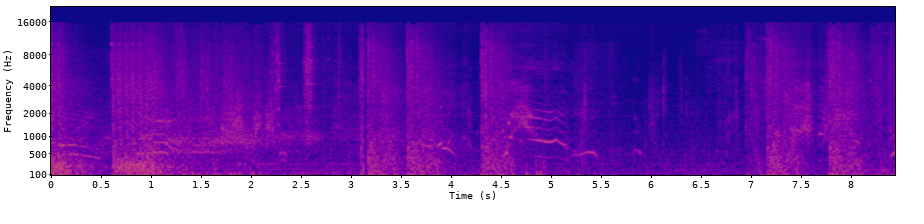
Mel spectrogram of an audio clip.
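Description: Gunfire in the Halo Master Chief Collection game rattles out in dense bursts and volleys, loud and continuous, mixed with explosions and game effects, while a player's voice breaks in at moments.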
